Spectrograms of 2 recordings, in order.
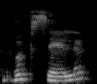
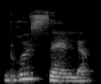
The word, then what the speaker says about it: Bruxelles: Il y a de fortes chances que le français dise Bruxelles en prononçant le X comme dans taxi, alors que le belge dira Bruxelles en prononçant le X comme un S sourd.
